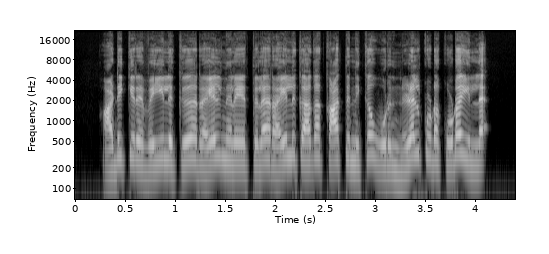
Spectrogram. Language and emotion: Tamil, angry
